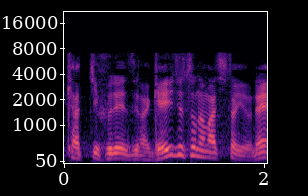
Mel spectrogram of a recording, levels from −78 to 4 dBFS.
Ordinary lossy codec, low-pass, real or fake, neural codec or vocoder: Opus, 64 kbps; 7.2 kHz; real; none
